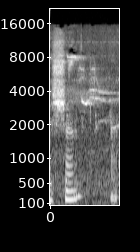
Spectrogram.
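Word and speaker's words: 神: Donc, quand c'est avec la clé de prière, donc c'est Shen. Deuxième ton.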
